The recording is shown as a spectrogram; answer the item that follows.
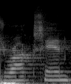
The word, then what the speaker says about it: Roxanne: Sure, my name is Roxanne Grunheide. And it's spelled R-O-X-A.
